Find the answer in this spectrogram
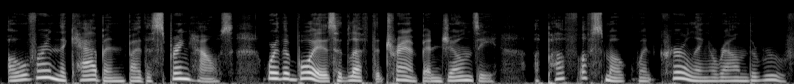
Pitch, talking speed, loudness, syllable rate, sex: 195 Hz, 195 wpm, -19 LUFS, 5.0 syllables/s, female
